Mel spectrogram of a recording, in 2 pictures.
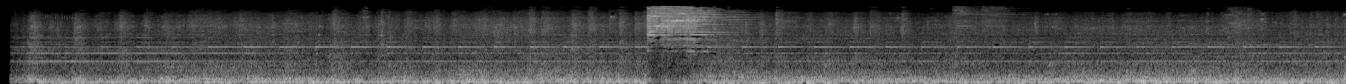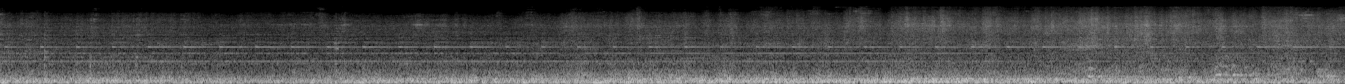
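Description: Freight train's cars rolling past over a grade crossing: a steady low rumble with wheel clatter, and steady high ringing tones held over it. About six and a half seconds in there is one brief loud hissing burst, the loudest moment.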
